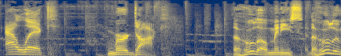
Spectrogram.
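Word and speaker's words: Murdaugh: It's actually pronounced Alec Murdoch.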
